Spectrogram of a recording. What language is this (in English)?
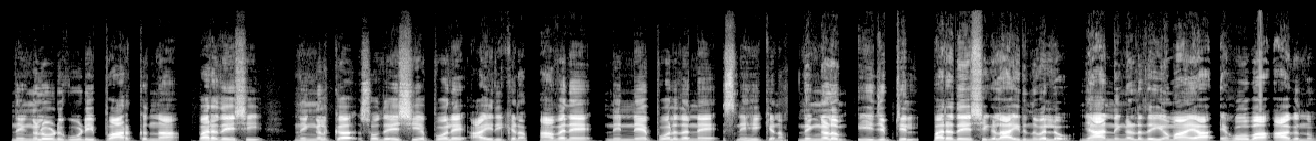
Malayalam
